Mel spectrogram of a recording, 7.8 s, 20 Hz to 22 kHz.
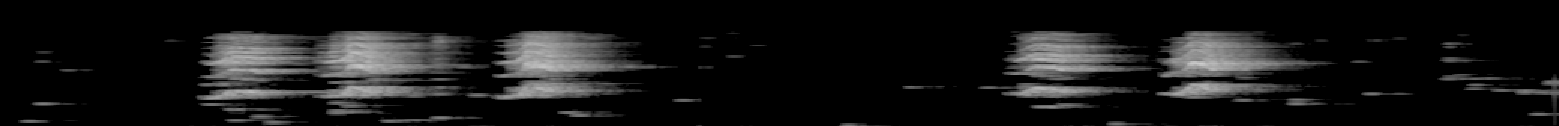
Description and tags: A tawny owl calling in my garden.
Recorded with a Fuji F810 digital camera, I cleaned out the noise and got rid of long silences using Audacity.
